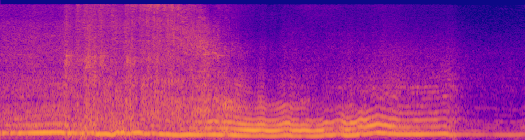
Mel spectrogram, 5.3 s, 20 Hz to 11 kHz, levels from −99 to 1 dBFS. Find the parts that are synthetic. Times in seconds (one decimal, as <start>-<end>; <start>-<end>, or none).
none

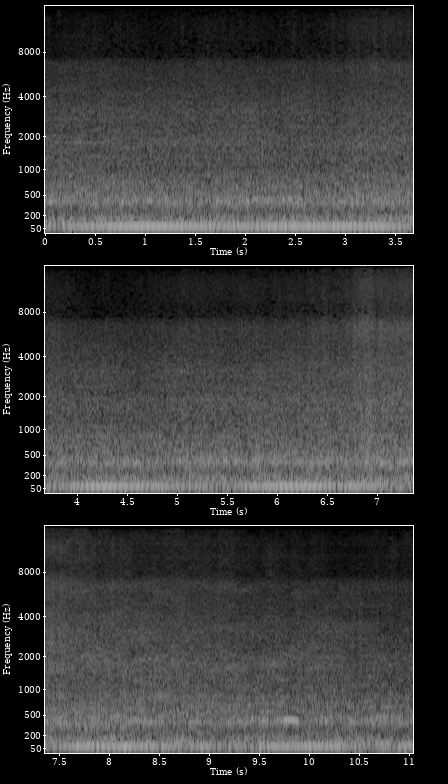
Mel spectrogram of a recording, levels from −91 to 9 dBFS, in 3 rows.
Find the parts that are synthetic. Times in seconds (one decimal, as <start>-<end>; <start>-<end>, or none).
0.0-0.6; 7.3-11.0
